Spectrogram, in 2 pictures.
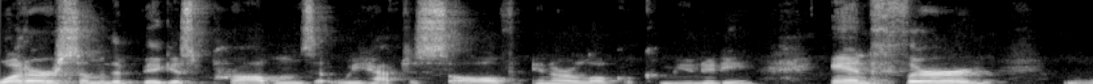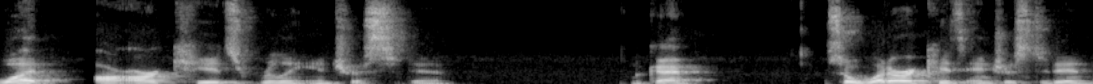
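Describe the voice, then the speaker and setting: With lively intonation, a man speaks at a moderate pace and a medium pitch in an unremarkable speaking voice. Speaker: education consultant. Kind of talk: webinar presentation. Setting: live video broadcast.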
